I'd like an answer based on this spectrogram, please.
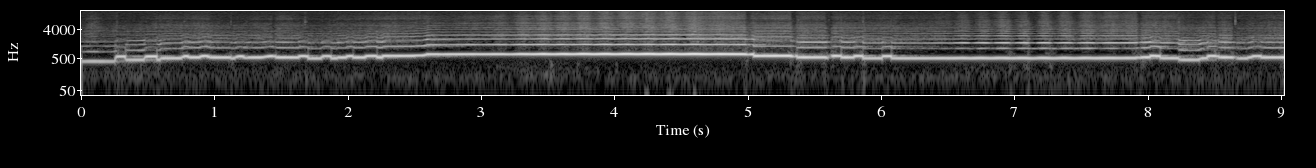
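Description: Vertical wooden flute playing a slow solo melody. It climbs from a low note through quick ornamental flicks to a long held high note midway, then falls back to a lower sustained note with more ornaments near the end.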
